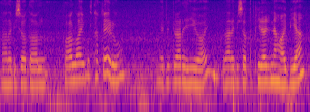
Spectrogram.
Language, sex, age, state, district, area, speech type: Assamese, female, 30-45, Assam, Nalbari, rural, spontaneous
